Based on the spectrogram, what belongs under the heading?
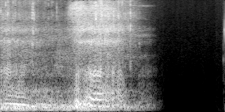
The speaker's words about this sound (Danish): Det var en hasselmus, der ligger og ja, snorker. Det altså- ja, ja. Øh, det ville jo være meget svært med øh, at, at få den gode lyd af en øh, hasselmus, der snorker, hvis ikke det var lavet i et studie.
